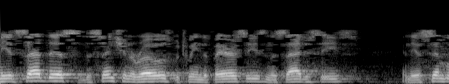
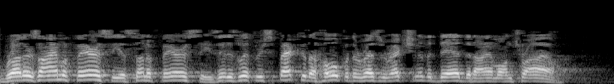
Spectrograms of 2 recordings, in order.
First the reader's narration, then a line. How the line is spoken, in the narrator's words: he cried out in the council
